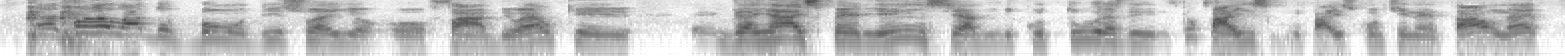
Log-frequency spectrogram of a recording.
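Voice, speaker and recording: This man talks at a very slow pace in a fairly high pitch. His intonation is lively. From Bahia, Brazil. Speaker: radio host. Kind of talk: interview. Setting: remote call from home. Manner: casual.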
